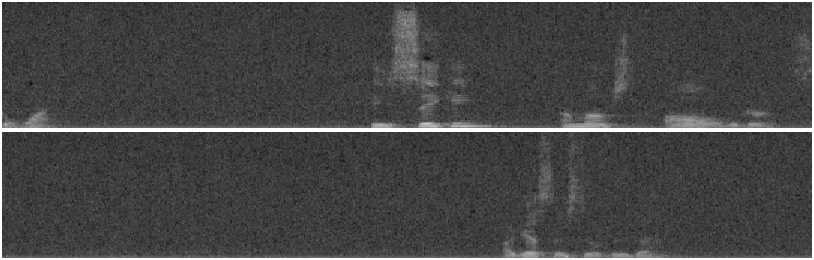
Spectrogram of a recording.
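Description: An elderly man speaks slowly and with feeling through a microphone, with pauses, in a room with a slight echo.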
